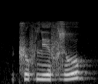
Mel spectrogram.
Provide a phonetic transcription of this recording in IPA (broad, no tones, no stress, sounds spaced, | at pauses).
ʈ͡ʂ o f lʲ ɜ f z o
